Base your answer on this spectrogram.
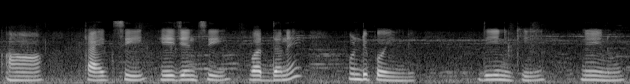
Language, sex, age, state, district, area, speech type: Telugu, female, 18-30, Telangana, Khammam, urban, spontaneous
